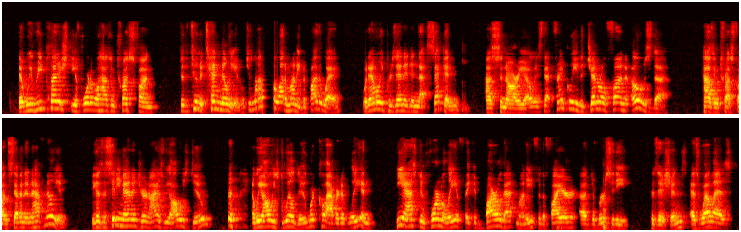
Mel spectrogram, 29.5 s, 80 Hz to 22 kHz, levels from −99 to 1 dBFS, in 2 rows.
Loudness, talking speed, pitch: -32 LUFS, 175 wpm, 185 Hz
